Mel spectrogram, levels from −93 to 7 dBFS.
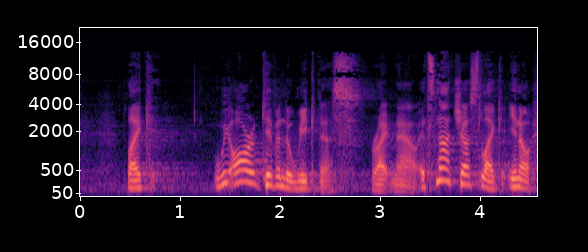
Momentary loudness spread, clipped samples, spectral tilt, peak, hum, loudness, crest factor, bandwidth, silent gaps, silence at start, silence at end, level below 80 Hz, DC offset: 11 LU; under 0.1%; -6 dB/octave; -10 dBFS; none; -26 LUFS; 18 dB; 13 kHz; none; 0.45 s; 0 s; -66 dBFS; under 0.1%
